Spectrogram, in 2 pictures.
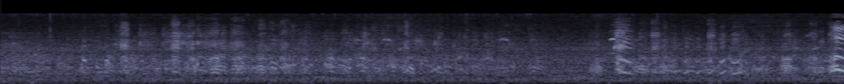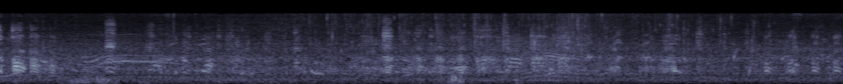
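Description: A flock of greylag geese honking and chattering, many overlapping calls at once, with a few louder honks around four and six seconds in.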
